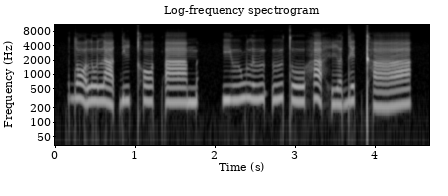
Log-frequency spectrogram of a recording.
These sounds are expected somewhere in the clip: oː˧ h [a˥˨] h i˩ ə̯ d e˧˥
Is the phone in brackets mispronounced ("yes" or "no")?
no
